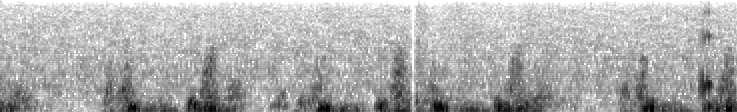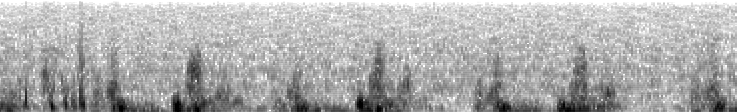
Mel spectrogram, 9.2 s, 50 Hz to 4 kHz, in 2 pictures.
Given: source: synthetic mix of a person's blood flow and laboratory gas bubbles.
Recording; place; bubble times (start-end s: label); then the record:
Doppler ultrasound of blood flow; precordium
4.36-4.47 s: bubbles
4.74-4.81 s: bubbles
4.87-5.17 s: bubbles
5.29-5.35 s: bubbles
From the record:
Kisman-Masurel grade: 211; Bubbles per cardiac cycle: several, 3 to 8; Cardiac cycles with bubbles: 1 to 10%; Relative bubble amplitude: barely perceptible (0.100 to 0.250); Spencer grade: 1 (occasional bubble signal discernible with the cardiac motion signal, with majority of cardiac periods free of bubbles); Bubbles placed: only in the low amplitude regions of the cardiac cycle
